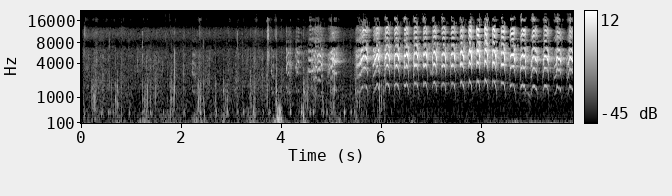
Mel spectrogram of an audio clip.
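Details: Bull-headed shrike giving its autumn high-pitched 'takanaki' territorial call near 5:30 a.m. at Showa no Mori, Chiba City, Japan. Rustling and thumps come first, then shrill arched 'kii' notes repeat rapidly, about four a second, for the last four seconds.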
